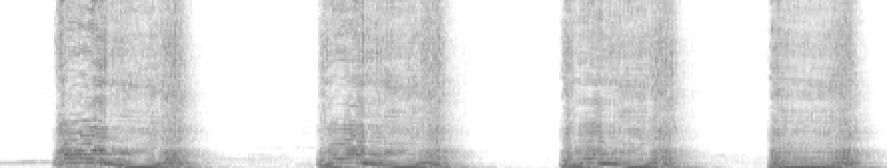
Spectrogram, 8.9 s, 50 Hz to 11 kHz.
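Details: Lone male lion, six years old, at Asahiyama Zoo's big-cat house in Japan, roaring repeatedly with family missing, May 2024; four powerful, resonant roars in steady succession, each long and harmonic, echoing in the enclosure.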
